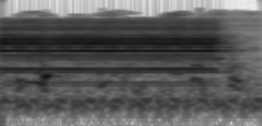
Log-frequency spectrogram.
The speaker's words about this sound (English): Hey, look who's out bright and early. Looks like Doc Jones. That crazy horn.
